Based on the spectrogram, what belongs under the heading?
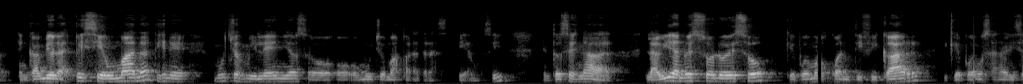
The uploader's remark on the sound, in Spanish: Audio de la charla en VIVO por Instagram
